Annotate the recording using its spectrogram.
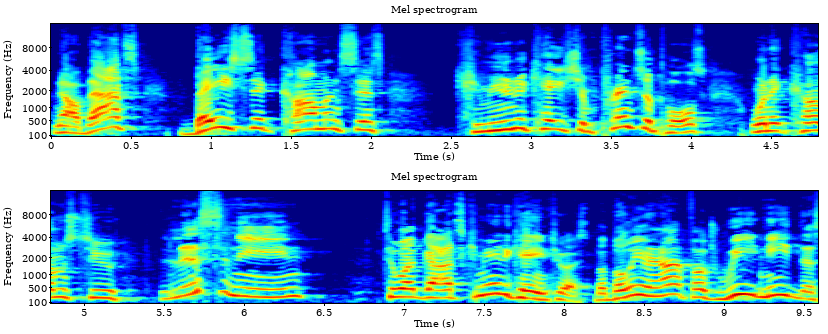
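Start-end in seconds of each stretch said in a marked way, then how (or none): none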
